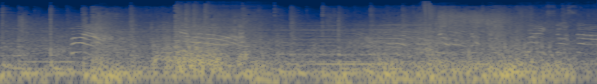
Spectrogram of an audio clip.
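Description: Ship cannons booming in a naval battle in Assassin's Creed IV: Black Flag, heavy blasts rolling over a constant roar of sea and combat while crew voices shout over the din.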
